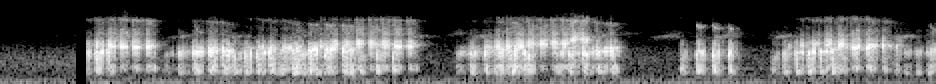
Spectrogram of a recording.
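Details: Male black-spotted pond frogs calling together in a loud, forceful chorus; long rattling croak bursts of about a second or more, several in a row with short pauses, pulsed and harsh.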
